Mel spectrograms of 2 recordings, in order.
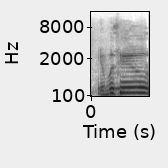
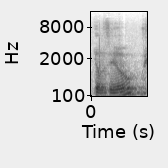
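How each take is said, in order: First: Higher, sharper hello; phone answer. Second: Quiet phone answer. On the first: Car owner picking up the phone, higher and curt. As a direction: snap the hello up high. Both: Retold or imitated. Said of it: "그러더라고요".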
